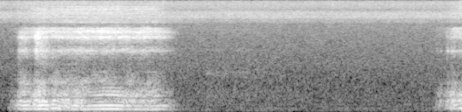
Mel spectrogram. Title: snoring last night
